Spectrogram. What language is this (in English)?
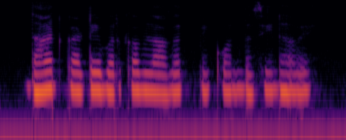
Chhattisgarhi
